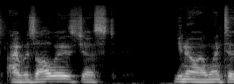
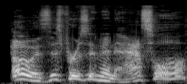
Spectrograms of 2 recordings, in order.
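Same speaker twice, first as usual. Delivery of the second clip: raised, pitched-up, suspicious and wary tone; 9 semitones higher, 6 dB louder than usual. Doing an impression of everyone who hears him the first time: imitating someone hearing him the first time. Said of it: "my impression of everyone who hears me".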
